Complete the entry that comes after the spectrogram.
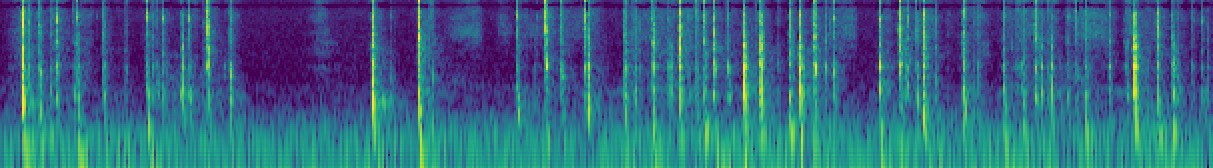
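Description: Both hands type on a laptop keyboard fitted with a dark silicone cover, with fingertips and short nails tapping the keys. A quick, irregular run of soft, muted clicks and dull taps sits over a steady low hum, each keystroke short and dry with almost no ring.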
